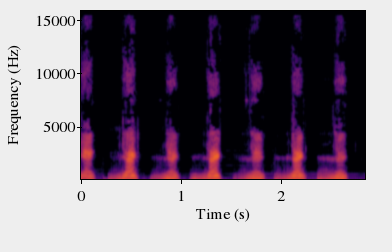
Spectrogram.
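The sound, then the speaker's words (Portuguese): A voice imitates the creak of a cart pulled by two small donkeys, six repeated nasal, creaky syllables in an even rhythm, each with a bending pitch contour. “Instalaram-se numa carroça puxada por dois burrinhos. E lá se foram. Nhec,”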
